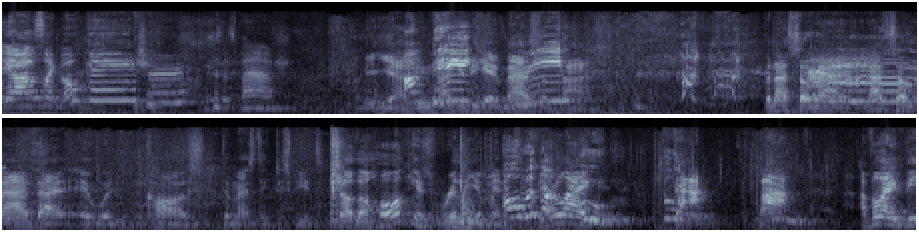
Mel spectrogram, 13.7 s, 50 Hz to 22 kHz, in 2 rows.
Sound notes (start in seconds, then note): 5.8 growls; 5.9 React laughs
